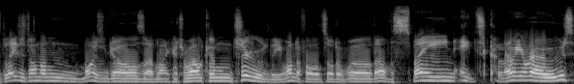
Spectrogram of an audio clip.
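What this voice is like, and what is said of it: Nasal holiday-camp MC announcer voice. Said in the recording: “I'll give you a sort of nasally accent there because I think most MCs when they're actually in holiday camp”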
